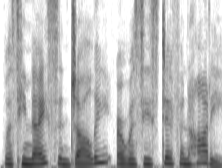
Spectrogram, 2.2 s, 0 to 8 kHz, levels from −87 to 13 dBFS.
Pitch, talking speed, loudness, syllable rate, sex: 235 Hz, 295 wpm, -16 LUFS, 6.1 syllables/s, female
